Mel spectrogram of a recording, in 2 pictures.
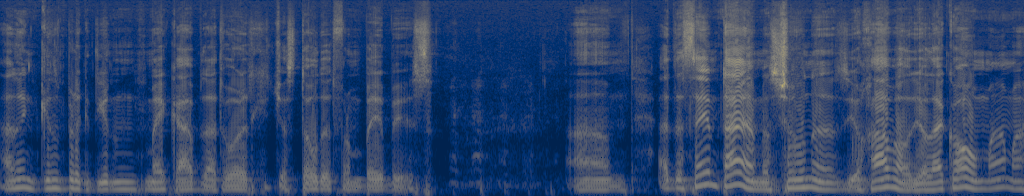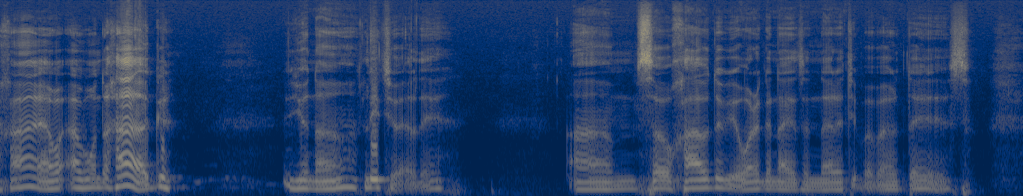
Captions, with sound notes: I think Ginsberg didn't make up that word, he just told it from babies. (all laugh) At the same time, as soon as you haval, you're like, "Oh mama, hi, I want a hug." You know, literally. So how do we organize a narrative about this?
